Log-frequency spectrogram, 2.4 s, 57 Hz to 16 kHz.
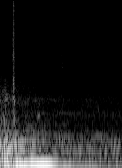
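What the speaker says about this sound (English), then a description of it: "Now I'm going to start the car." A 2017 Ford C-Max 1.6 petrol with a misfire fault code is started, with a short starter whir and a sharp click, a low rumbling catch, and then a steady idle settling in close by.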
